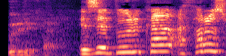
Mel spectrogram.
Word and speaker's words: Boudicca: It's Boudica.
